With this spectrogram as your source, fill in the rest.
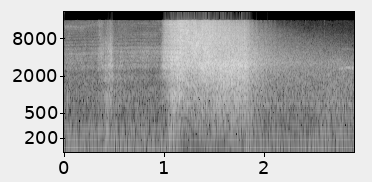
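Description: A rocket launches with a loud rushing whoosh.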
